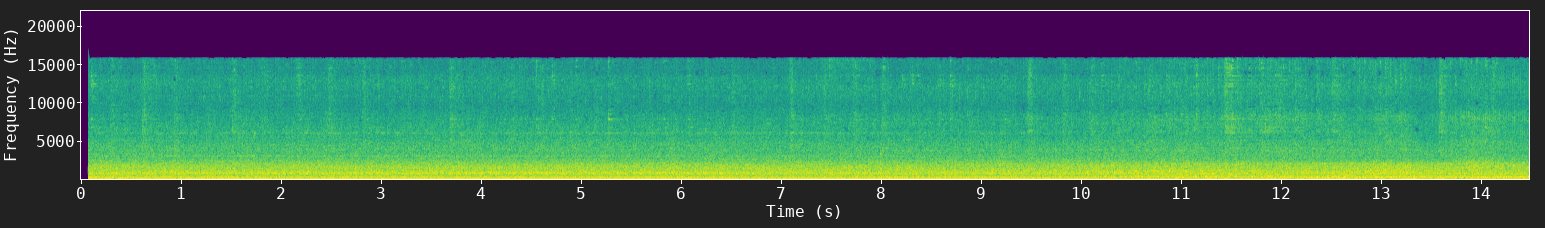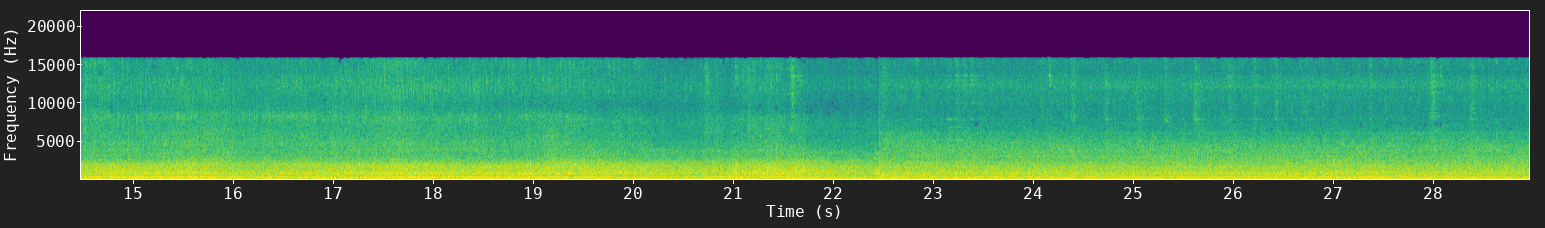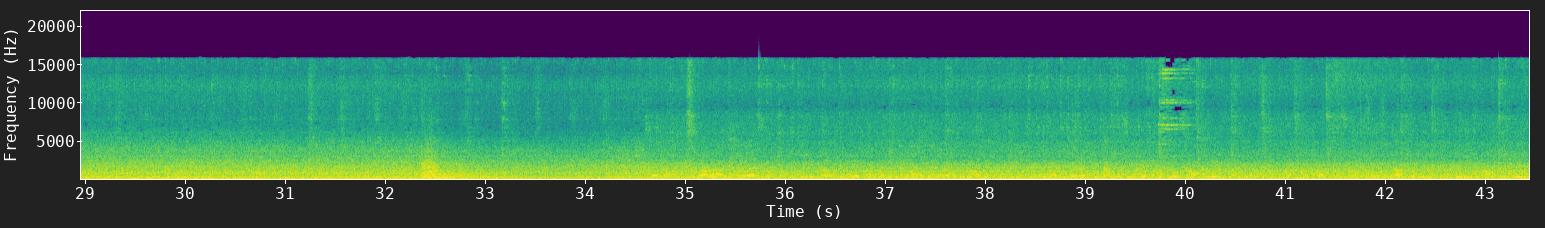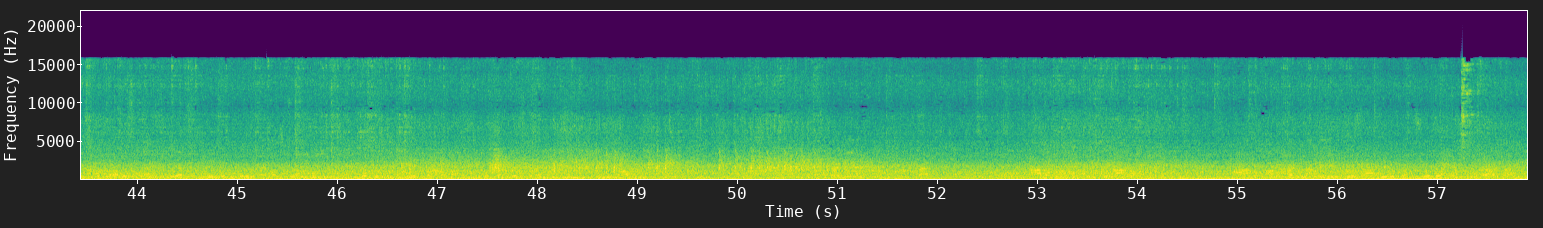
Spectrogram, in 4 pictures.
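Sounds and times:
diesel truck engine running: 0.1 - 57.9.

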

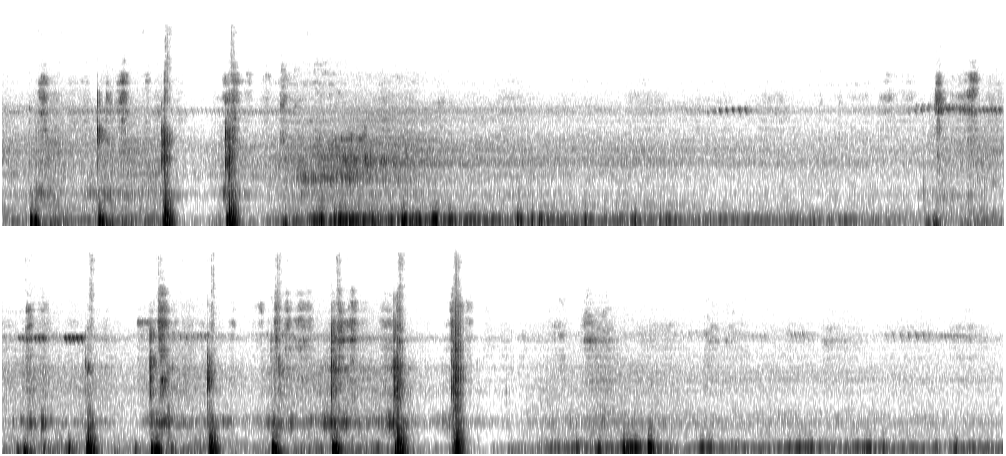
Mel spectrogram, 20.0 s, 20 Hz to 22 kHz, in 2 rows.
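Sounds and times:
sharp knocks: 1.0 - 2.5.

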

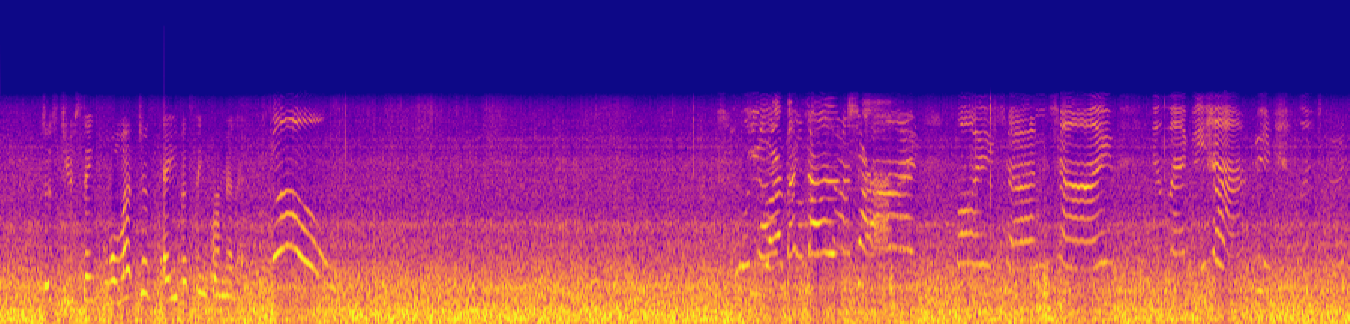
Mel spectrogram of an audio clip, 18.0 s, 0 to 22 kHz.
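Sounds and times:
car road and engine noise: 0.0 - 18.0
girl's high sliding voice: 3.6 - 4.5.

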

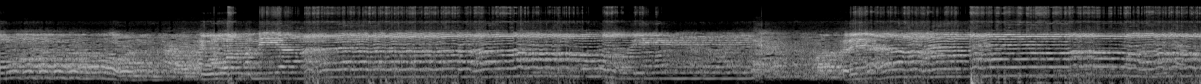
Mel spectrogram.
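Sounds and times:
woman chanting: 0.0 - 12.0.

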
